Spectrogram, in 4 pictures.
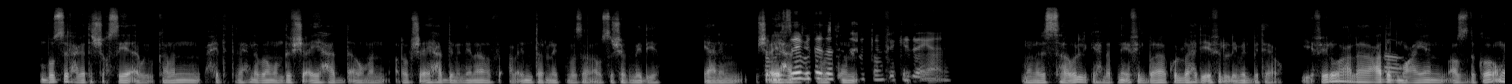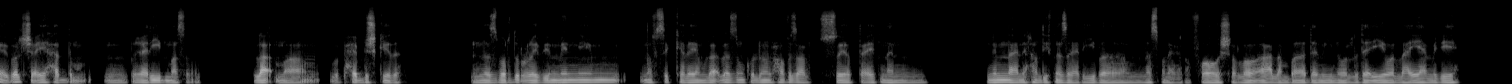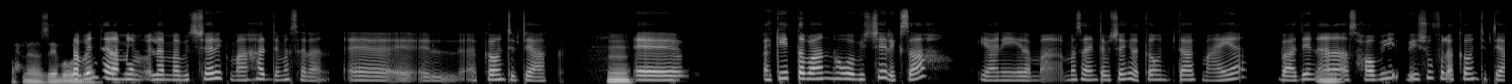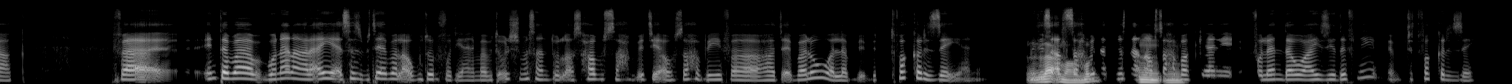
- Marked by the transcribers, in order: in English: "السوشيال ميديا"; laughing while speaking: "الإيميل"; in English: "الأكونت"; in English: "الأكونت"; in English: "الأكونت"
- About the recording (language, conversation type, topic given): Arabic, podcast, إزاي بتحافظ على خصوصيتك على الإنترنت؟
